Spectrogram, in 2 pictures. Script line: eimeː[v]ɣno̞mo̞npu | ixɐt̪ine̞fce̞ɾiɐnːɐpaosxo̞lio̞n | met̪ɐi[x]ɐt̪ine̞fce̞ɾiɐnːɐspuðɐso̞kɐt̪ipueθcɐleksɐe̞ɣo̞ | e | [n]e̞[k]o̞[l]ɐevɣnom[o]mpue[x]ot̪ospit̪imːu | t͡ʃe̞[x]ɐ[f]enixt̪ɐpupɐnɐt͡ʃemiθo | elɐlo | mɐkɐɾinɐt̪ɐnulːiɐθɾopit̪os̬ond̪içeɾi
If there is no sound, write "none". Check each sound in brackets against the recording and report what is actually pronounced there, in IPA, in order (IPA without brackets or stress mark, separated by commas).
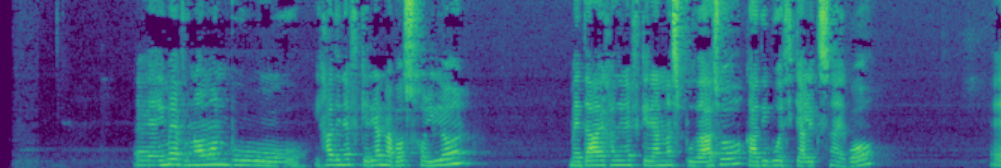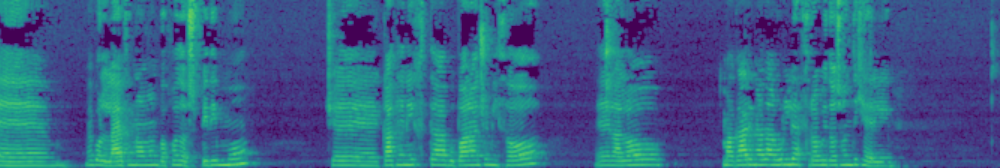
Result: v, x, m, p, lː, o, x, k, θ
